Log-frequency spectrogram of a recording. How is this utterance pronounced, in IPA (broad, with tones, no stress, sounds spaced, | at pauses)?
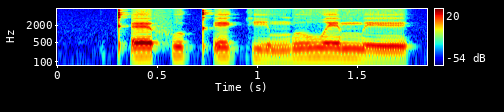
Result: kʼ ɛ˦ f u˦ kʼ e˦ k i˨ m u˦ w e˦ m ɪ˦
